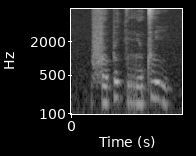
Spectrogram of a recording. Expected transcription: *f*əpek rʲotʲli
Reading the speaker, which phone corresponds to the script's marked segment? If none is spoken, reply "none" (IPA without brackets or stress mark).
f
